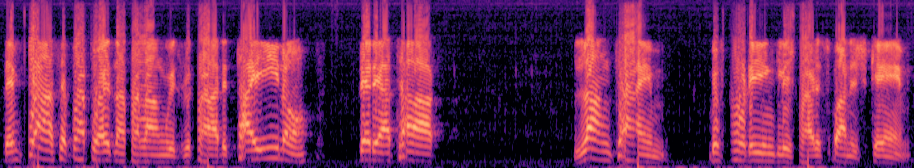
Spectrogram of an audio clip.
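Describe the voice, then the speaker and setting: A man with a Jamaican accent calling a radio show, chatting in an animated way in patois. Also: medium pitch, measured pace, poor audio. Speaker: radio caller.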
